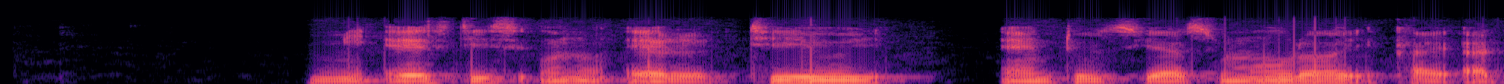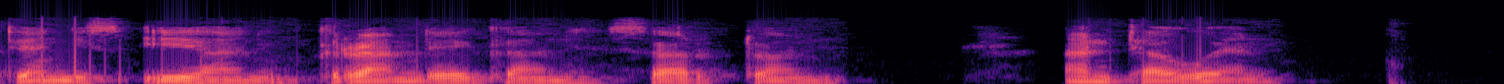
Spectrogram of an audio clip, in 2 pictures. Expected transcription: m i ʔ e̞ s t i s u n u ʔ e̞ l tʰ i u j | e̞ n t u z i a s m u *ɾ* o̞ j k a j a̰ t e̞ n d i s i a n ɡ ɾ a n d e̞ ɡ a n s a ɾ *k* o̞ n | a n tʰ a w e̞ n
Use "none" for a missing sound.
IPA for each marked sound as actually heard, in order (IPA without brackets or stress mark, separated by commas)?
l, t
